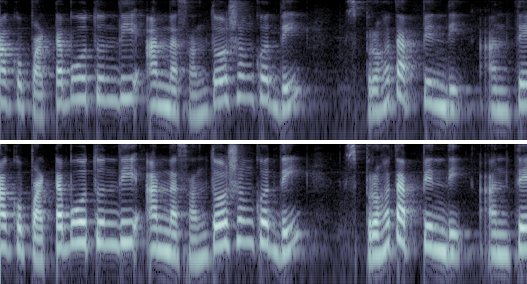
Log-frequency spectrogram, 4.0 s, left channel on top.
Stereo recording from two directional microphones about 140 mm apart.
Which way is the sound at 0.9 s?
20° right (ahead or behind).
